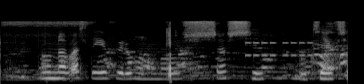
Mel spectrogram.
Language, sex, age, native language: Icelandic, female, 11, Icelandic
